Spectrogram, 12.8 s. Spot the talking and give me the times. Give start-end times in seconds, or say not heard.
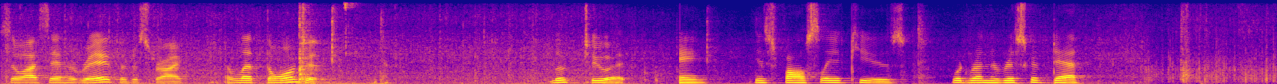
0.0-3.2, 5.5-10.8.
